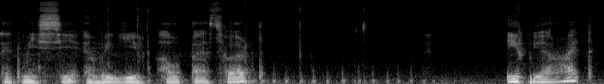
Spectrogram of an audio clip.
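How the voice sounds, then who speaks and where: Slow, halting man with a Romanian accent. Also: low voice, mellow, muffled recording, slight background noise. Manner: halting, searching for words, many restarts. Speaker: tech vlogger. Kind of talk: screen-recorded tutorial.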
